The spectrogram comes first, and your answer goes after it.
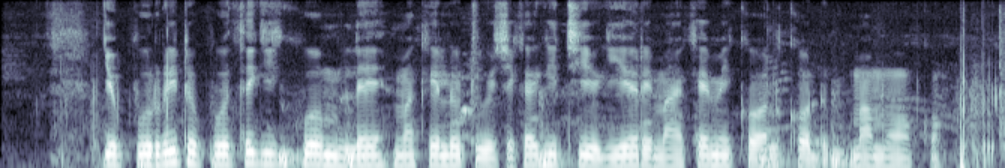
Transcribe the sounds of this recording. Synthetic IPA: d͡ʒopuɾːitopwot̪eɡɪkwomlemakelotwot͡ʃekaɡitioɡɪeɾemakɛmɪkɔlkɔdmamɔkɔ

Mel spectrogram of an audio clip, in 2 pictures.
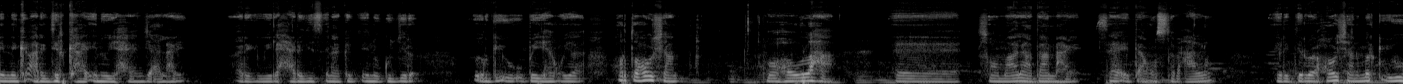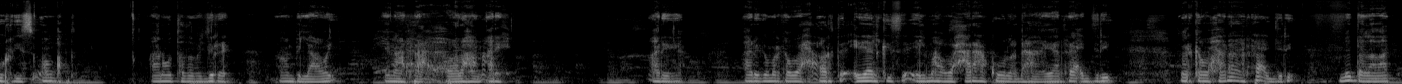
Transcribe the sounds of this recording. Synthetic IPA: ɪnːɪŋkʰɐʔɐɾɪt͡ʃɪrkʰɐɪnuːjɐħɛant͡ʃɛʕlɐɦɛj | ɐɾɪɣwiːlɐħaɾɐðiːsɪnakʰɪnuːkʰʊt͡ʃɪɾɔ | ʊrɡɪuːʊbɐjhaːnʊjaːhɔrt̪ʰɐɦɔwʃaːn | wɑːɦɔwlɐɦɐɛːsɔːmaːlɪɐd̪aːnːɐɦɛjsaːʔɪd̪a̰ːnʊɪst̪ʰɐbʕɑlnɔ | ɪɾɪd͡ʒɪrwhɔwʃanmɐrkʰɐiɣʊhɔrɛjsɛʔʊaːŋqɑb̚t̪ʰɐ̥ | ʔɐnɔt̪ʰɐðɐβɐt͡ʃɪrɛʔaːmbɪlaːβɛjɪnaːnra̰ːʕɔħɔːlɐɦaːnɐɾɪɣ | ʔɐɾɪɣɐʔɐɾɪɣɐmɐrkʰɐwɑħɔrt̪ʰɐʕɪjaːlkʰiːsɐɪlmɐɦɐwɑħɑɾɐɦɐkʰʊlɐɖɐɦaːnɐjaːnraːʕt͡ʃɪɾɪmɐrkʰaːwɑħɑɾɐhaːnraːʕt͡ʃɪɾɪ | mɪd̪ːɐlɐaːd̪̚

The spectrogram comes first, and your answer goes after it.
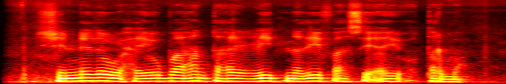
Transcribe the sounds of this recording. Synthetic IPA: ʃɪnːɪðɐwɑħɑjʊbaːɦɐnt̪ʰɐɦɛjʕiːd̪nɐðiːfɐsɪ̰ʔɛjʊt̪ʰɐrmɔ

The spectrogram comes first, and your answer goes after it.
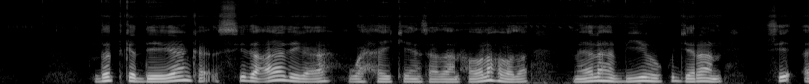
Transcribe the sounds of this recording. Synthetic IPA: d̪ɐd̪kʰɐd̪ɛːɣaːŋkʰɐ̰sɪðɐʕɑːðɪɣɐɐhwɑħɑjkʰɛːnsɐðaːnħɔːlɐɦɔːðɐ | mɛːlɐɦɐbɪjʊɦʊkʰʊt͡ʃɪɾaːn | sɪ

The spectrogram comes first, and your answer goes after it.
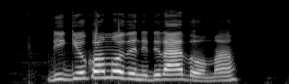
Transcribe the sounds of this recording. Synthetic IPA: diɡjokɔmoðenɪdɪɾaðɔma

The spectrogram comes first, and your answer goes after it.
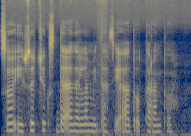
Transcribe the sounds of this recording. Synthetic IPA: sɔːʔiːbsɔt͡ʃɪksd̪ɐ̰ʔðɐlɐmɪd̪ɐhsɪ̰ʔa̰ːd̪ʊ̰t̪ʰɐɾɐnt̪ʰɔ

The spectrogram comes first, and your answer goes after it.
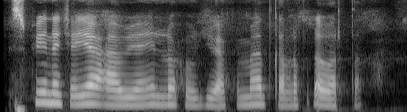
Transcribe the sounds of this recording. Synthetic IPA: spʰiːnɛt͡ʃɐjaːʕɑːwɪjaːɪnlɔːħuːt͡ʃɪjɔʔɑfɪmaːd̪kʰɐlɐfɖɐβɐrt̪ʰɐ

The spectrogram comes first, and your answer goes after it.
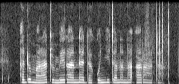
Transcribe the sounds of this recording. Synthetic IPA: adomaɾatomeɾanɛdakoɲitananaʔaɾata

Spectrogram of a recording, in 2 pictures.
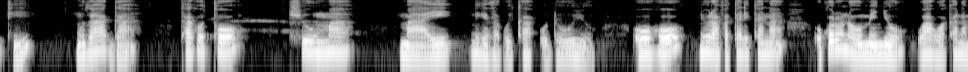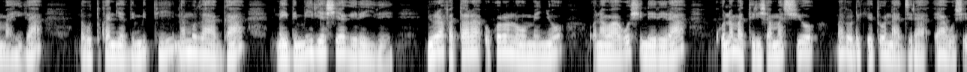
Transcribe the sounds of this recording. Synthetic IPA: tʰi | moðaɡa | kʰaɣɔtʰɔ | ʃuma | mae | neɣɛðaɣoekaodoːjo | ɔɦɔ | noɾafataɾekana | o̰kɔɾɔnaomɛɲɔwʔaɣwakanamaɦiɣa | naɣotu̥kaniaðimitinamoðaɡa | naiðimiɾiaʃiaɣeɾḛiɾɛ | noɾafataɾaʔokɔɾɔnaomɛɲɔ | nawaɣoʃineɾeɾa | kwonamatiɾiʃamaʃiɔ | maðɔdɛketwɔna̰d͡ʒeɾajaɣoʃi

